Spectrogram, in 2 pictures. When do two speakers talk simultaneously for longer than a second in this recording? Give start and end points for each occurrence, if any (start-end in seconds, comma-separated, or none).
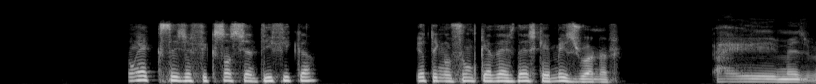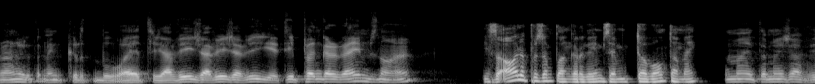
none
